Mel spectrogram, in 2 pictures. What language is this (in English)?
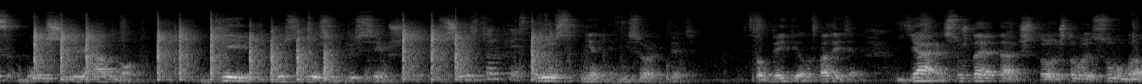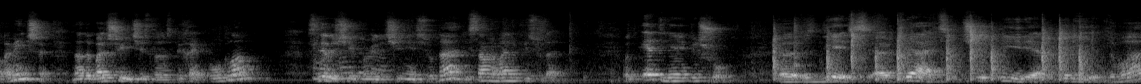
Russian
